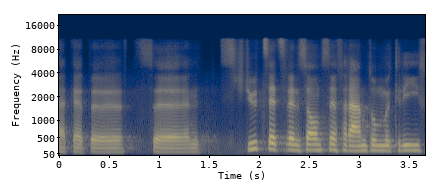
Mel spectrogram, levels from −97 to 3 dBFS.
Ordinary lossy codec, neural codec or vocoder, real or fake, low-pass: none; codec, 24 kHz, 0.9 kbps, WavTokenizer, large speech release; fake; 10.8 kHz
